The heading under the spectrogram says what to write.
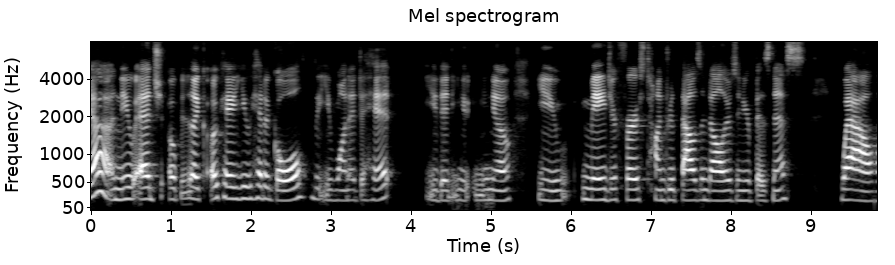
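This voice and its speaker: A woman's medium-pitched speech in a normal speaking voice, at a moderate pace with fairly even intonation. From Argentina, raised in Canada and US. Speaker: author and women's leadership coach. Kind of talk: casual chat. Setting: remote call, at home.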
